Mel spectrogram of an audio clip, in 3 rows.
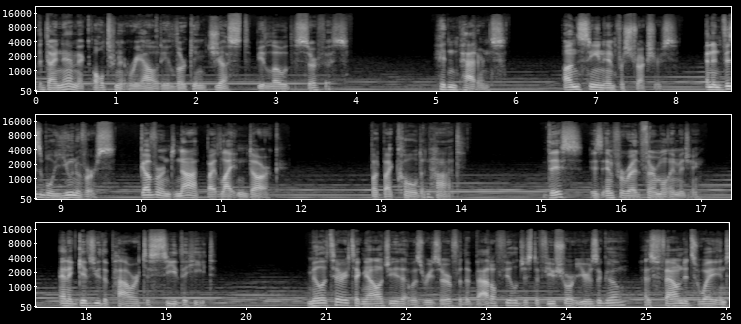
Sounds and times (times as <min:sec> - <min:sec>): Speech: 0:00.0 - 0:03.9, 0:05.0 - 0:05.9, 0:06.6 - 0:11.8, 0:12.9 - 0:14.0, 0:15.0 - 0:17.0, 0:17.7 - 0:19.6, 0:20.8 - 0:26.0
Music: 0:00.0 - 0:26.0.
